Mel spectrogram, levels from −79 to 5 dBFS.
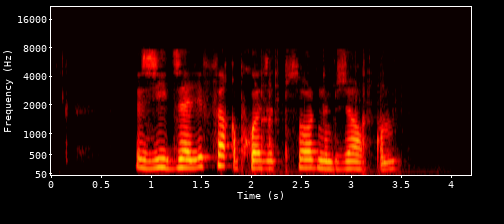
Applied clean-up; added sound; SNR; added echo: neural mask model RNNoise.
